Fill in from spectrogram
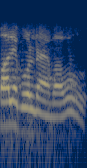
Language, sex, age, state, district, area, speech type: Urdu, male, 60+, Bihar, Khagaria, rural, conversation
